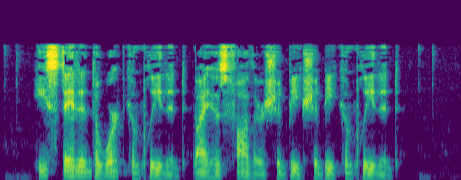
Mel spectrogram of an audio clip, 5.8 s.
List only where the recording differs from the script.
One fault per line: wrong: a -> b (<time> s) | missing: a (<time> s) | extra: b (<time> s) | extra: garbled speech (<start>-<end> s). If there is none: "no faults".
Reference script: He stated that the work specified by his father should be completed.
missing: that (1.1 s)
wrong: specified -> completed (1.5 s)
extra: should be (3.8 s)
